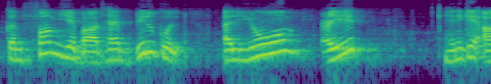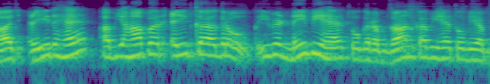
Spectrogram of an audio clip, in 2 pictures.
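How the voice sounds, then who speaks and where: Chatty high-voiced man teaching phrases. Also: muffled recording, slight background noise. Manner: chatty, coaxing, slows down to model phrases. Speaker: Arabic teacher. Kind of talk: casual spoken-language lesson.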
